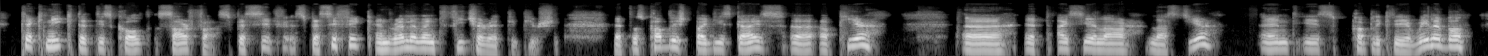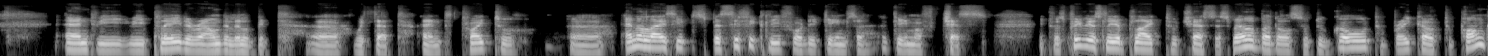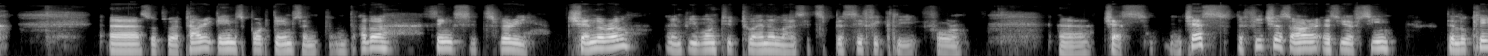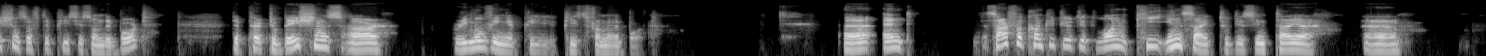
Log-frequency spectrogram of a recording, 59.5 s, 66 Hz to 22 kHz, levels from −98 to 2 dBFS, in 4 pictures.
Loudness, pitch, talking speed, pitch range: -24 LUFS, 135 Hz, 130 wpm, 120-165 Hz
